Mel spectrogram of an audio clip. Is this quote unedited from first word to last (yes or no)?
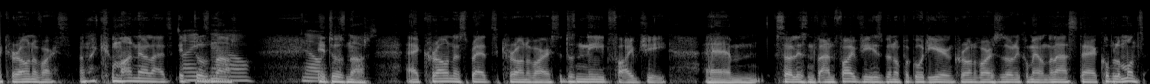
yes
